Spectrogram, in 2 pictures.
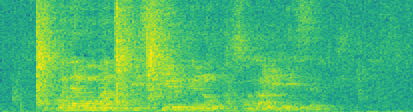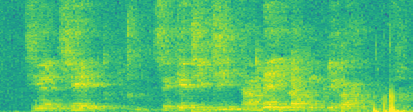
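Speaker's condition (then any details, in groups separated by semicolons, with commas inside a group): No condition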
